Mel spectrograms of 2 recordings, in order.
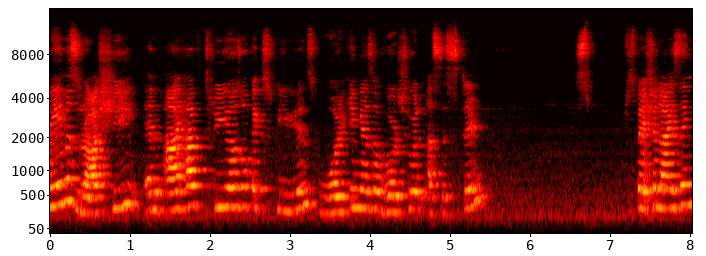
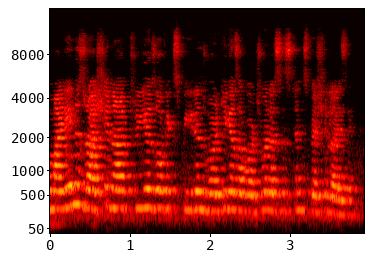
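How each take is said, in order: First: There is a pause before 'specializing'. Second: It runs on without a pause before 'specializing'.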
